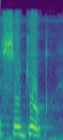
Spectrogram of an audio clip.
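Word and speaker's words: Su Jok: सुजोक, इसका correct pronunciation है सुजोक।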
